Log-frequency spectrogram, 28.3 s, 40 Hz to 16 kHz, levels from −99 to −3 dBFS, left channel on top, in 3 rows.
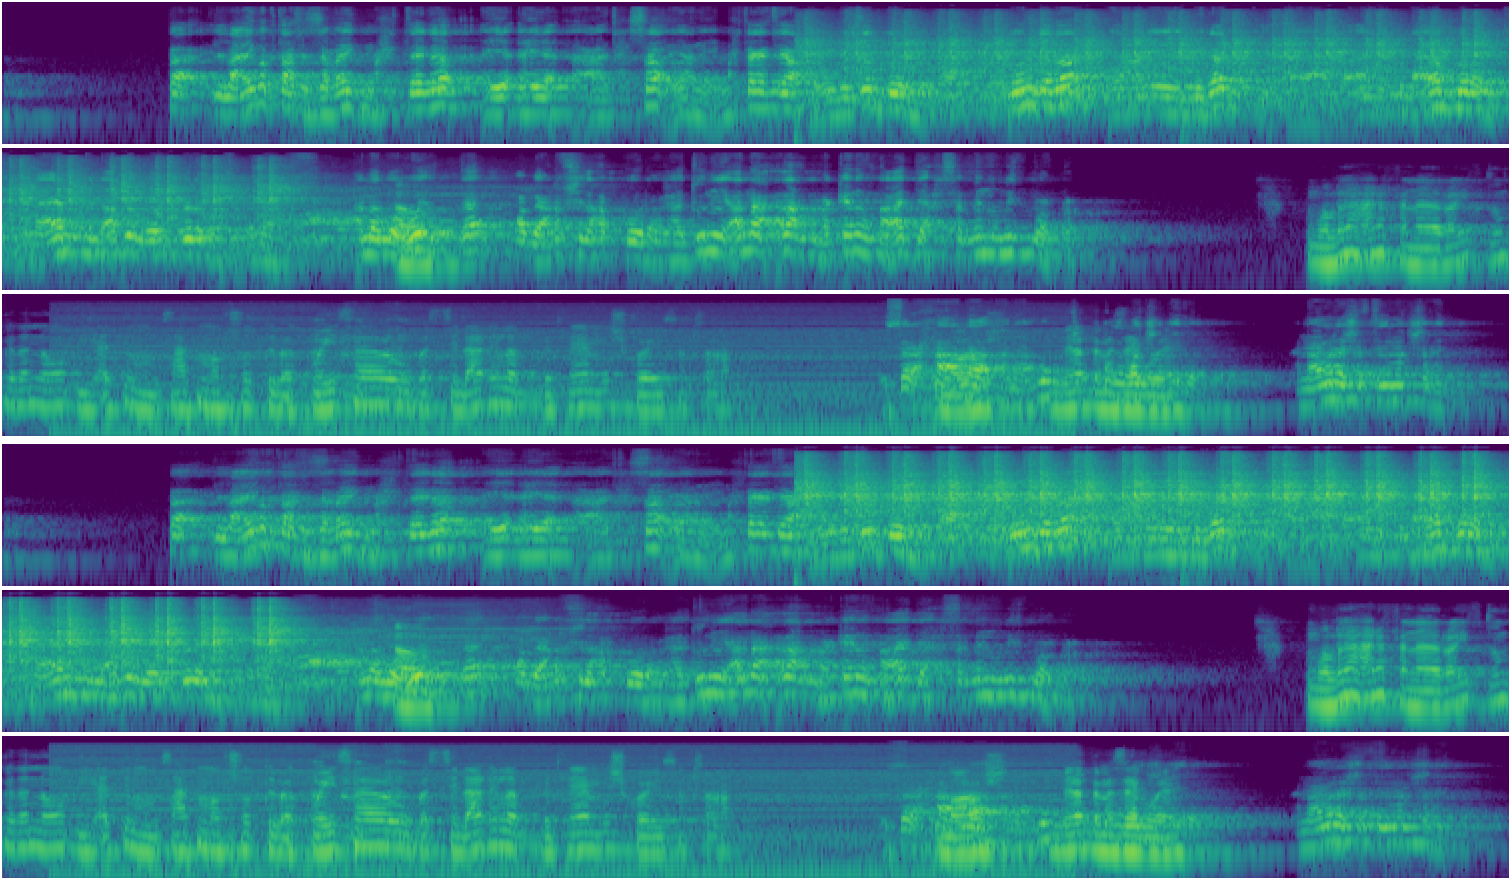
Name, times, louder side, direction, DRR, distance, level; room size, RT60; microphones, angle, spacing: voice 1, 1.0-5.8 6.2-11.2 11.6-16.1 24.3-26.3 26.9-27.9, left 2 dB, 85° left, 5 dB, 3.8 m, -32 dB
sound 1, 5.0-12.9, right 8 dB, 45° right, 1.0 m, -30 dB
voice 2, 17.3-23.4 24.7-25.1 25.4-26.2, right 2 dB, 85° right, 10 dB, 1.7 m, -34 dB
sound 2, 19.1-25.6, right 3 dB, 65° right, 2.7 m, -46 dB
24.0 x 23.0 x 8.1 m, 1.3 s
head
